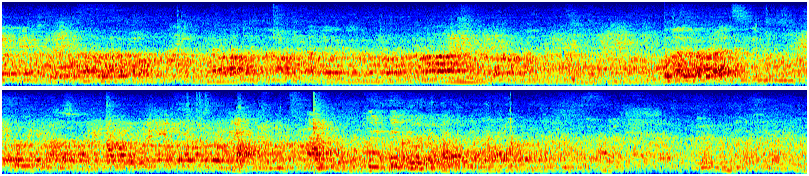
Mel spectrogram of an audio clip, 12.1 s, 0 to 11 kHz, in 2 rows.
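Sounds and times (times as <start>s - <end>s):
low electronic hum: 0.0s - 12.0s.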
